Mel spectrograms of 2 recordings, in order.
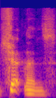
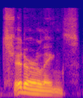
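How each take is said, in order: First: The word is shortened to two syllables. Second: The word is said with all three syllables. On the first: This is how people there commonly say it. "They call them chitlins" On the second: This follows how the word is written. "I'm trying to pronounce them uh, phonetically"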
